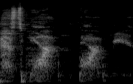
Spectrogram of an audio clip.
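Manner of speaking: barely audible, very quiet whisper. Retelling a TV episode where one character whispers to another: imitating a whisper. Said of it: "she turns and whispers to Glenn".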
